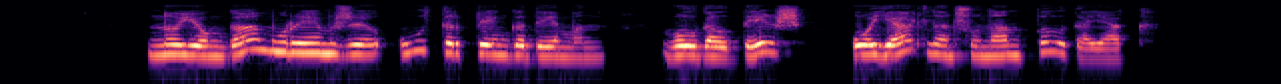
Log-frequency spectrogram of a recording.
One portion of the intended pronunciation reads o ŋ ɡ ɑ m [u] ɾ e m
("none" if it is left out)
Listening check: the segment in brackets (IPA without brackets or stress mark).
u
